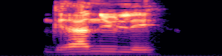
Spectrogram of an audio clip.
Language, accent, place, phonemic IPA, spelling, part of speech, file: French, France, Lyon, /ɡʁa.ny.le/, granuler, verb, LL-Q150 (fra)-granuler.wav
- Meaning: to granulate, to grain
